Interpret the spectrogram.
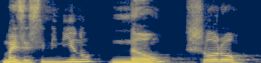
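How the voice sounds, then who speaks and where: A woman's voice: a little high, slow, warm tone. A middle-aged woman, telling her story as an interview guest and often checking in with "né?". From Piracicaba, São Paulo state, Brazil. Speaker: missionary, podcast guest. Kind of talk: personal testimony in a conversational interview.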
